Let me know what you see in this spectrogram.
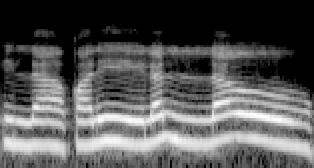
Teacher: لو حروف لین ہے، ایک الف کے برابر لمبا کریں گے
